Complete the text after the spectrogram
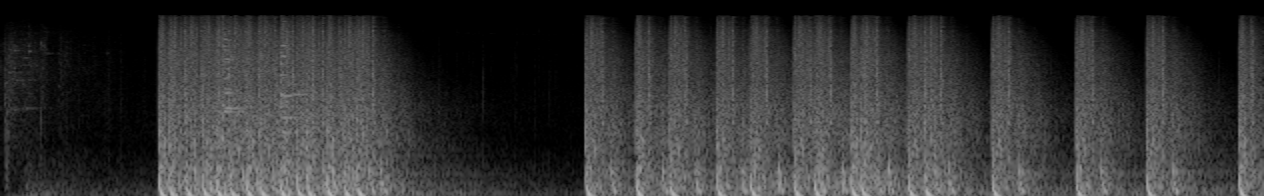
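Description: Rapid bursts of gunfire ring out close by.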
